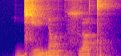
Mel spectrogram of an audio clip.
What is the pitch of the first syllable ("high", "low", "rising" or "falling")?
rising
